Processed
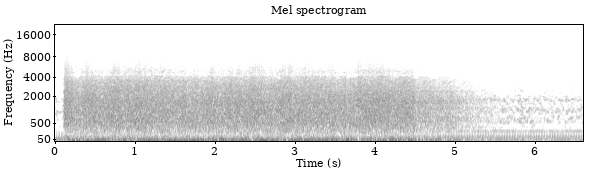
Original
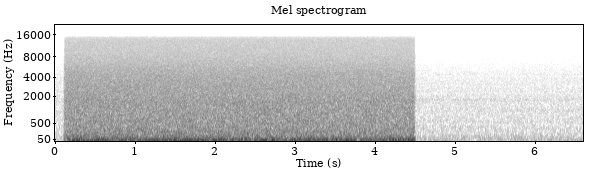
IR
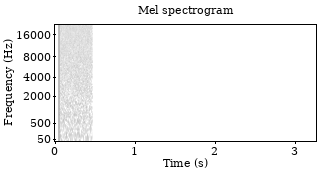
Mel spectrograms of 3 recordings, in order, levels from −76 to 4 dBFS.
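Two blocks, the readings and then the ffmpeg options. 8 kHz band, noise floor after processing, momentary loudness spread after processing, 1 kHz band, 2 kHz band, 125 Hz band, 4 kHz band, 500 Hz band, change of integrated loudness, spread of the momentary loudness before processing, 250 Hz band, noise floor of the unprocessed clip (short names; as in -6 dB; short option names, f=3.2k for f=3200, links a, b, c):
-24.0 dB, -54 dBFS, 16 LU, -5.0 dB, -5.5 dB, -18.0 dB, -11.0 dB, -7.0 dB, -9.5 dB, 1 LU, -14.5 dB, -52 dBFS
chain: -filter_complex "[0:a]bandreject=f=4.4k:w=14,acompressor=threshold=-29dB:ratio=10,equalizer=f=150:w=0.78:g=-10.5,aeval=exprs='val(0)+0.00447*(sin(2*PI*50*n/s)+sin(2*PI*2*50*n/s)/2+sin(2*PI*3*50*n/s)/3+sin(2*PI*4*50*n/s)/4+sin(2*PI*5*50*n/s)/5)':c=same,bass=f=250:g=-11,treble=f=4k:g=-11,asplit=2[a][b];[1:a]atrim=start_sample=2205,asetrate=26460,aresample=44100[c];[b][c]afir=irnorm=-1:irlink=0,volume=-7dB[d];[a][d]amix=inputs=2:normalize=0,afftdn=nr=30:nf=-44,aecho=1:1:251|502|753|1004|1255:0.316|0.142|0.064|0.0288|0.013,asoftclip=type=hard:threshold=-30.5dB,alimiter=level_in=12dB:limit=-24dB:level=0:latency=1:release=113,volume=-12dB,volume=3.5dB"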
